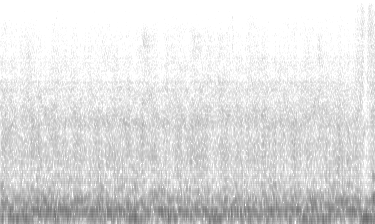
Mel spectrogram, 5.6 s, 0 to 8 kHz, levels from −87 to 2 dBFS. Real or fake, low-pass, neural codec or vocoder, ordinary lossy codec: fake; none; codec, 16 kHz, 2 kbps, FreqCodec, smaller model; none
